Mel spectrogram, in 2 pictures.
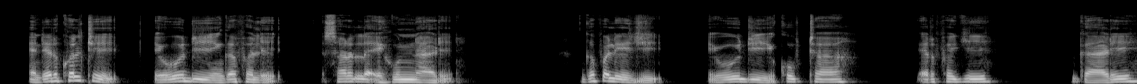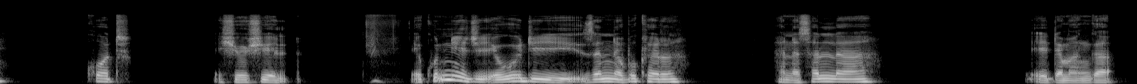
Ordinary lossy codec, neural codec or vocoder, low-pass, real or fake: none; none; none; real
